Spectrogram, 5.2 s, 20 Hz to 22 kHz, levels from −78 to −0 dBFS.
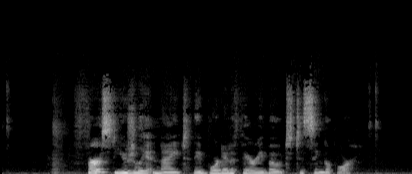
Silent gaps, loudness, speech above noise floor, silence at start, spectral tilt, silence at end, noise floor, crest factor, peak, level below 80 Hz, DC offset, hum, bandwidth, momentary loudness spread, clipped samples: none; -26 LUFS; 32 dB; 0.65 s; -4 dB/octave; 0.4 s; -58 dBFS; 22 dB; -6 dBFS; -58 dBFS; under 0.1%; none; 13.5 kHz; 10 LU; under 0.1%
